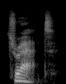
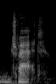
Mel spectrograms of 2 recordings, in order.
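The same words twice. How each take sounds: First: It is exclaimed loudly and sharply. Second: It is said flatly and drily.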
